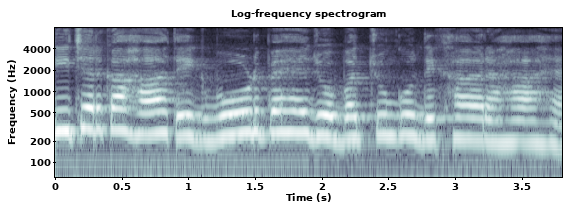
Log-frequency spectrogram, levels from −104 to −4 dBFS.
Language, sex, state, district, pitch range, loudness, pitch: Hindi, female, Maharashtra, Washim, 210-265 Hz, -14 LUFS, 235 Hz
